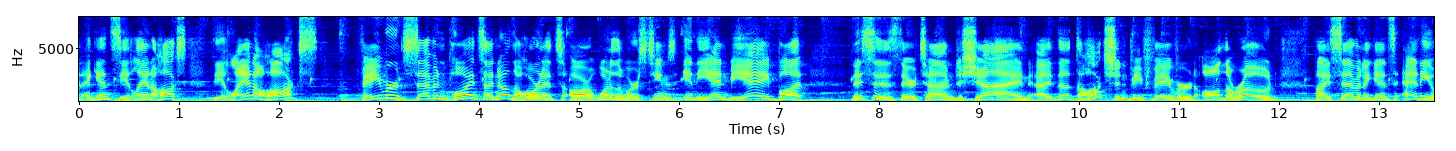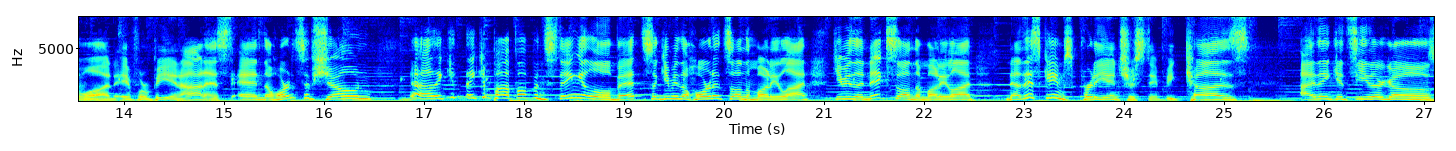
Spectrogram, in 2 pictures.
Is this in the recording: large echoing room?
no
